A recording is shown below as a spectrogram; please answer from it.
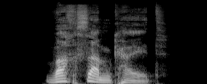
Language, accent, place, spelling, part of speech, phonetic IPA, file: German, Germany, Berlin, Wachsamkeit, noun, [ˈvaxzaːmkaɪ̯t], De-Wachsamkeit.ogg
- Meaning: vigilance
